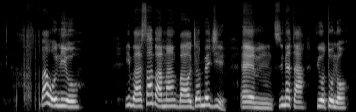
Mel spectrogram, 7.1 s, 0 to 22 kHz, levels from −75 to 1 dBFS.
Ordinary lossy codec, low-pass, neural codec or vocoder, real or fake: none; none; autoencoder, 48 kHz, 32 numbers a frame, DAC-VAE, trained on Japanese speech; fake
